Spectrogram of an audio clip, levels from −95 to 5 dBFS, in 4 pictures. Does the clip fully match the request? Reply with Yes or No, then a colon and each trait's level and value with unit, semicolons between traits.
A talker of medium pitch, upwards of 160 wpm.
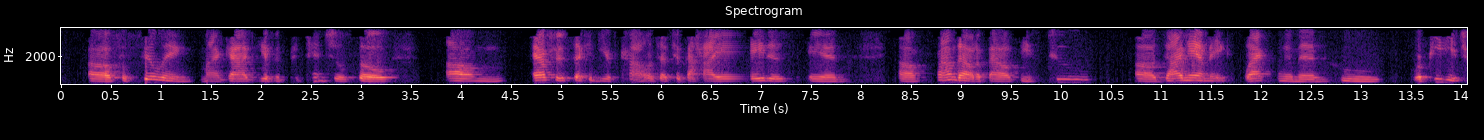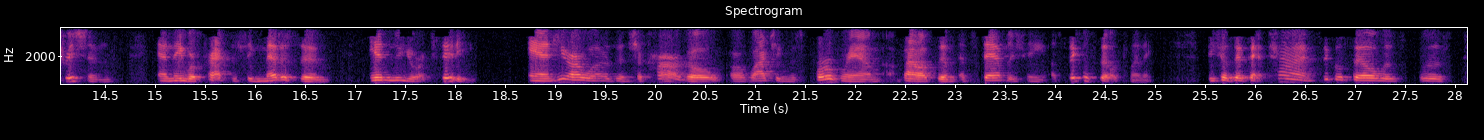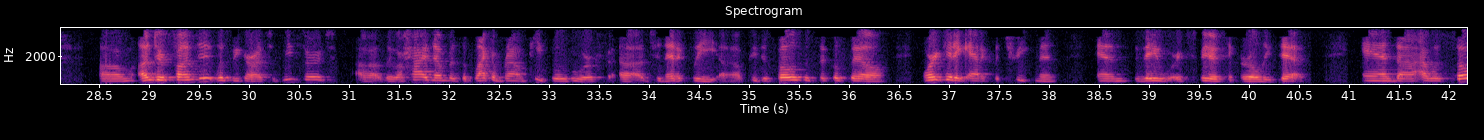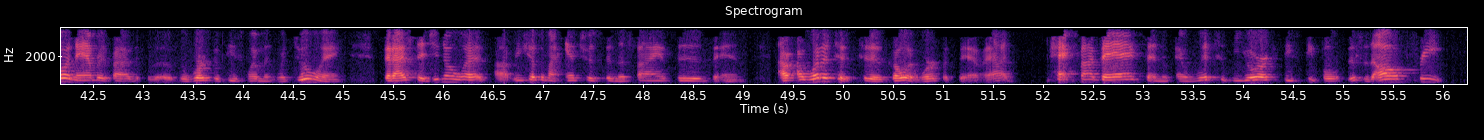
Yes: medium, 175 Hz; average, 170 wpm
